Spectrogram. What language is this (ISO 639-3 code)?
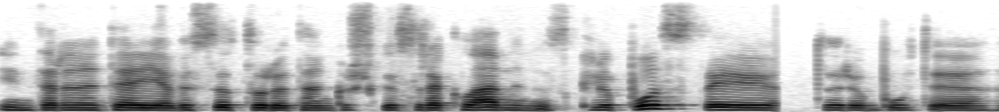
lit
